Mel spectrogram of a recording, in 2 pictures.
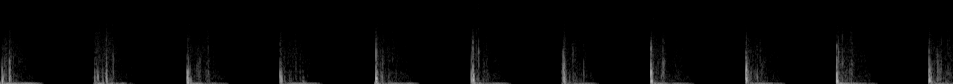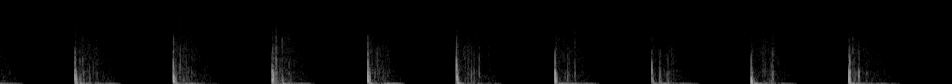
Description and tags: Footsteps Mountain Boots Rock Walk Sequence Mono
Footsteps Walk on Rock (x20)- Mountain Boots.
Gear : Rode NTG4+
boots, foot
